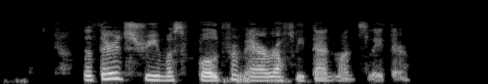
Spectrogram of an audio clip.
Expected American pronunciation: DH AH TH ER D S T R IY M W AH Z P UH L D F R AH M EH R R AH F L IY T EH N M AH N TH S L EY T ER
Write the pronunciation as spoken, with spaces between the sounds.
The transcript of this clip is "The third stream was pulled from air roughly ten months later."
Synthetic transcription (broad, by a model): DH AH TH ER D S T R IY M W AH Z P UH L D F R AH M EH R R AH F L IY T EH N M AH N TH S L EY T ER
